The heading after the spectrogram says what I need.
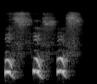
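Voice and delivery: high yappy woofs; puppy barks. Acted. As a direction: bark like a tiny puppy.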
